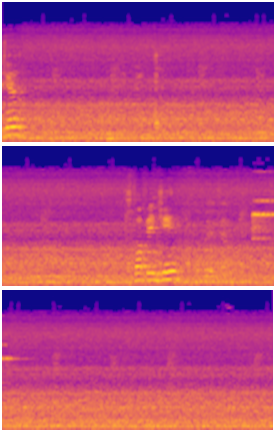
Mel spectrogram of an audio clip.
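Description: A large ship's engine rumbles steadily.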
